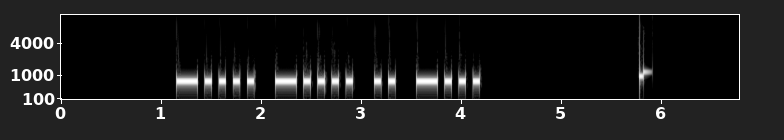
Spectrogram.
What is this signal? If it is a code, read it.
Morse code, heard as a keyed tone, about 17 wpm, 700 Hz. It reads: 66IB
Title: Four Challenging Letter-Number Combinations 17wpm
